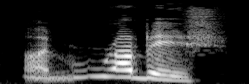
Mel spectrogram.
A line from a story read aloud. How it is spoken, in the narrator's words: croaked Ron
